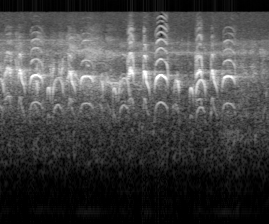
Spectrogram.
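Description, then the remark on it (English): Great kiskadee calls ring out repeatedly from a kapok tree at Palo Mulato along the Huatulco River, a string of bright, harsh chirps in quick bursts amid other birdsong, clear with no voices. “In the calls of the great kiskadees, talking to us from the kapok tree in the Palo Mulato.”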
